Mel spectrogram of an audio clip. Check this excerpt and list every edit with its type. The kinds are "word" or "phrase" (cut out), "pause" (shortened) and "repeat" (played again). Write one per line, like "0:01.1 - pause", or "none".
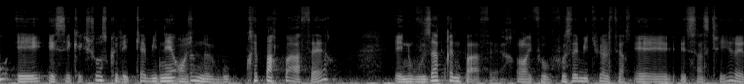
0:01.9 - word
0:05.5 - word
0:06.3 - word

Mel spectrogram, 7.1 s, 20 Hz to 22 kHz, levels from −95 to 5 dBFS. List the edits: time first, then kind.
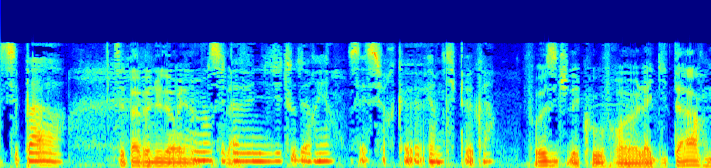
0:04.3 - word
0:04.8 - word
0:05.6 - word

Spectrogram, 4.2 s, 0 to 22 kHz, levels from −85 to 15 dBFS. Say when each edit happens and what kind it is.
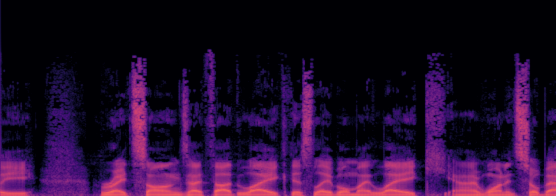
0:01.8 - phrase

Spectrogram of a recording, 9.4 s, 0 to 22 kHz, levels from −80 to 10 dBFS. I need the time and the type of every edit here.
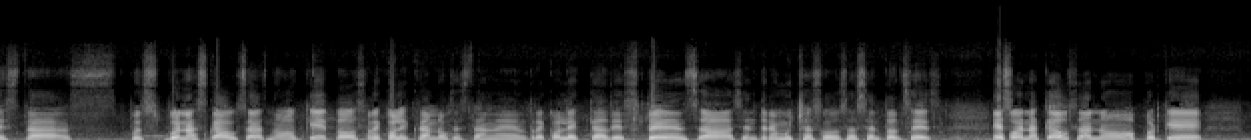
0:02.7 - word
0:03.4 - word
0:04.6 - word
0:06.1 - word
0:07.6 - word

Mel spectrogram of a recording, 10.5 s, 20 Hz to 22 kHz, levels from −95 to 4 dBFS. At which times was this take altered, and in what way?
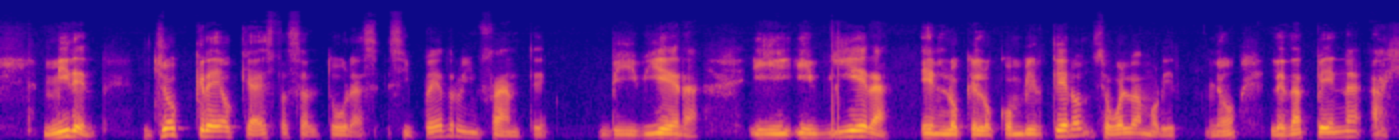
0:08.9 - pause

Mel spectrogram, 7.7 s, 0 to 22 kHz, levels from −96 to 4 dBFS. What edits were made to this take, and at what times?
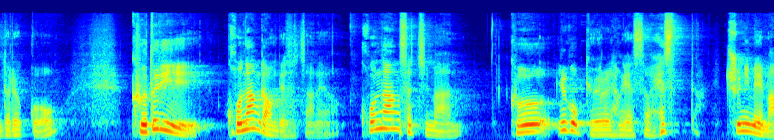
0:04.0 - word

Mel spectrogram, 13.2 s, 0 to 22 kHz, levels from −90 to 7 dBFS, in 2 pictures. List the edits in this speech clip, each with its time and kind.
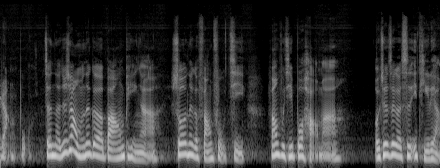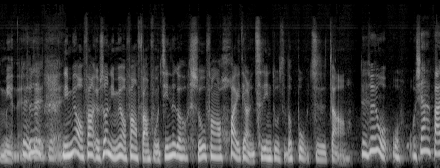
none

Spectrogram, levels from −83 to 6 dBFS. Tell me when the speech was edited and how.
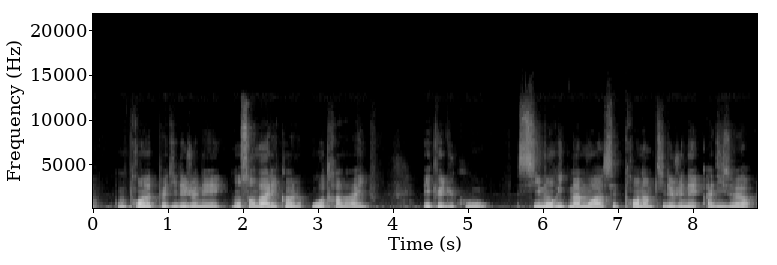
none

